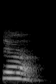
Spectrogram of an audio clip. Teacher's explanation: तालव्य श जैसे मैंने कहा श तो जो मेरा जीभ है जीभ ऊपर जो ताल है उसके पास तो जाता है लेकिन उसको टच नहीं करता है उसमें थोड़ी सी जो जगह बची रह जाती है वहीं से हवा क्या करता है वो घर्षण होके बाहर निकल जाता है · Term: संघर्षी व्यंजन, तालव्य सा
